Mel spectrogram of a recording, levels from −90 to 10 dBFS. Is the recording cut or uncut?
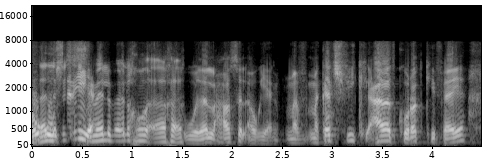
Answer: cut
